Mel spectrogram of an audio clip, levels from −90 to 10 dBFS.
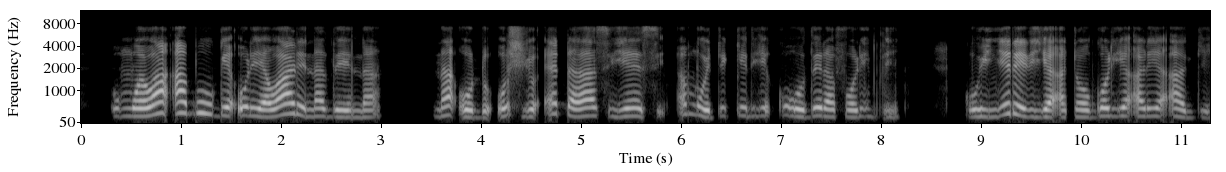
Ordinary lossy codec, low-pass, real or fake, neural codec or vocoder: none; 7.2 kHz; fake; codec, 16 kHz, 8 kbps, FunCodec, trained on LibriTTS, 25 frames a second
